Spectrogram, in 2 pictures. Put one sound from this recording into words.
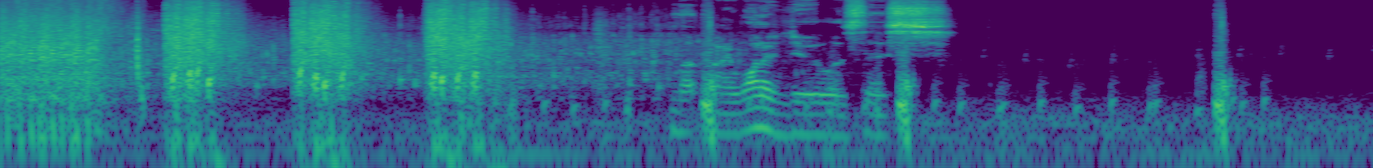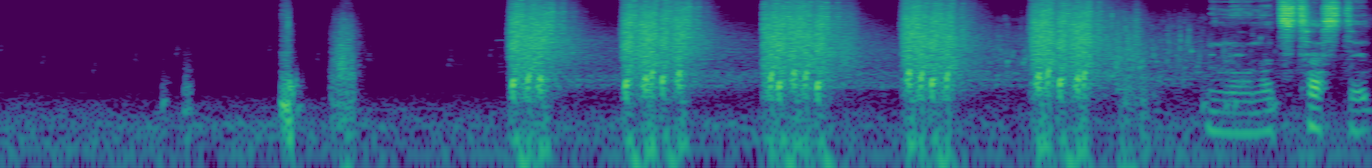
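Magic blasts burst with sharp whooshes, again and again.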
